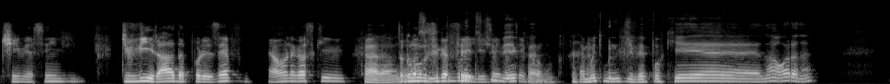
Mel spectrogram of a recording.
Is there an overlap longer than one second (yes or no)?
yes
